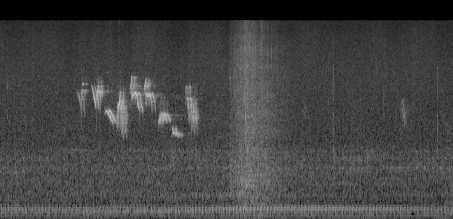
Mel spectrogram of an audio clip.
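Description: A quick run of high bird chirps over a steady low hum, then a single whoosh about five seconds in, and one more faint chirp near the end.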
